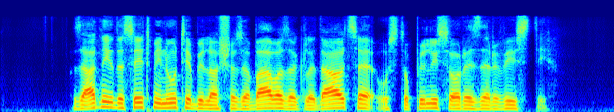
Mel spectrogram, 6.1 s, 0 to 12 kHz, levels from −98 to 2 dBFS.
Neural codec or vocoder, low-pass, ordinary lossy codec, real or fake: codec, 16 kHz, 1 kbps, X-Codec, WavLM features, trained on Multilingual LibriSpeech; 7.2 kHz; AAC, 64 kbps; fake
